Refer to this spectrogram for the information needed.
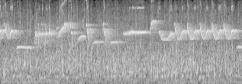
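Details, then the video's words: Young canary in full song, pouring out continuous high whistled phrases with quick slurred trills and brief rolling sequences, and hardly a pause between notes. "CANARY SINGING"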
